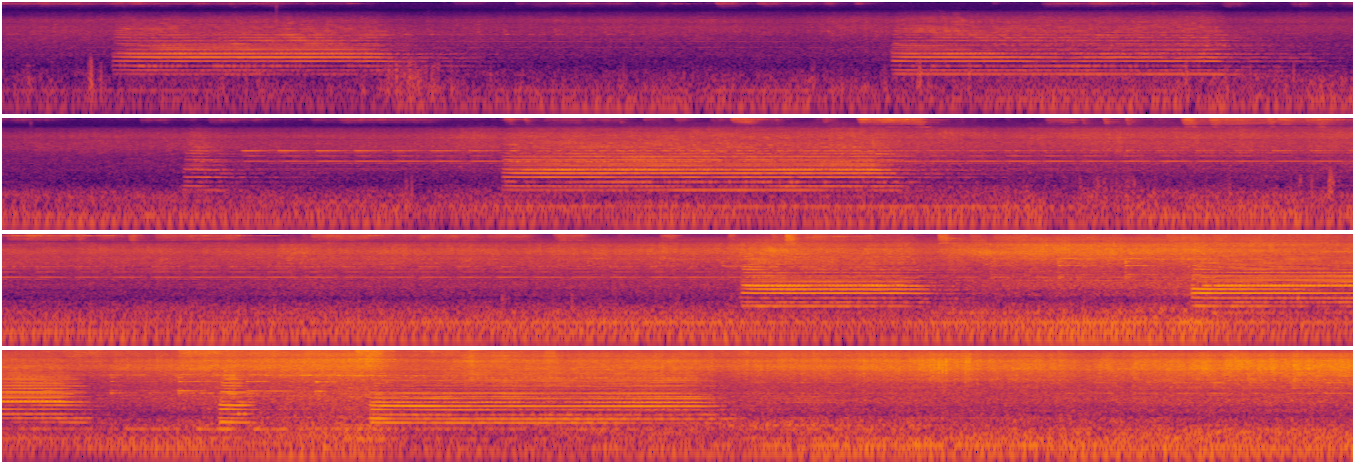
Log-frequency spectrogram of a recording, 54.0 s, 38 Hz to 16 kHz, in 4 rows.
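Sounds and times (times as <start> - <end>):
diesel freight train rumble: 0.0 - 54.0
train air horn blasts: 1.1 - 4.7, 8.9 - 13.2, 15.3 - 16.0, 18.5 - 23.2, 34.3 - 36.8, 38.6 - 48.1.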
